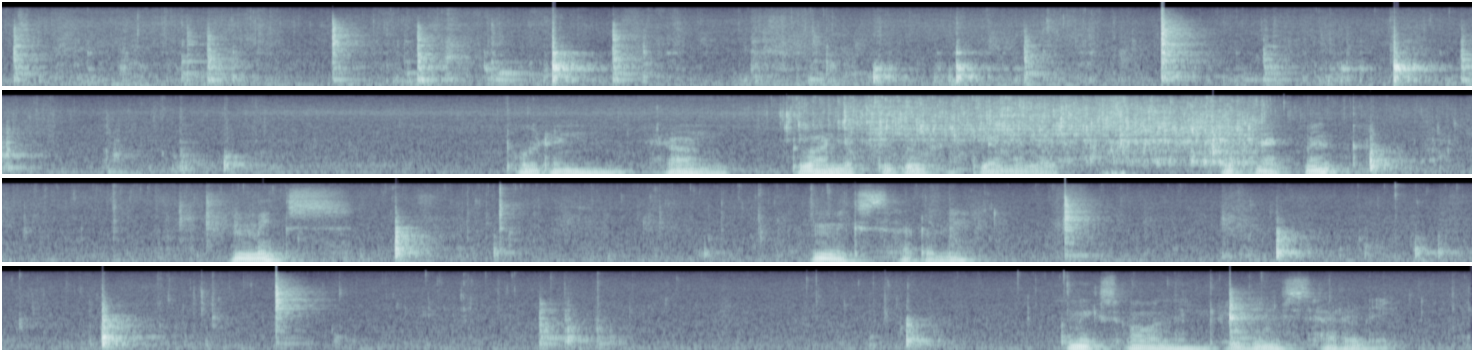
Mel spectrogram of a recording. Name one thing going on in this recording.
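A spatula scrapes and knocks against a metal pot.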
